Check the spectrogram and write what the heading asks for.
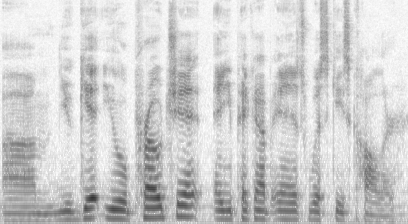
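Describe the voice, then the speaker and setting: A man's voice: medium pitch, normal speed, a little hiss or hum. Guy running a tabletop game, lots of ums and uhs, hesitant narration. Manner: hesitant, many fillers. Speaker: game master.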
